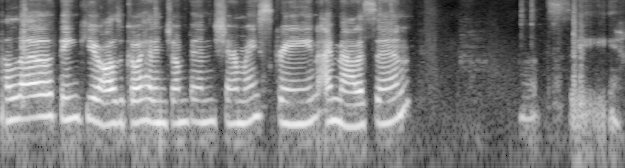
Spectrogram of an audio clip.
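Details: Adult woman speaking; normal speech.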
